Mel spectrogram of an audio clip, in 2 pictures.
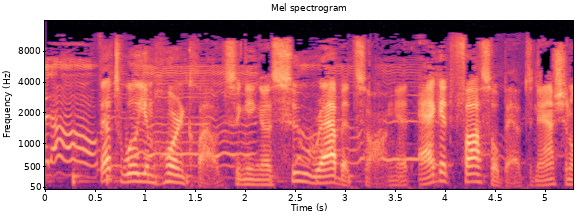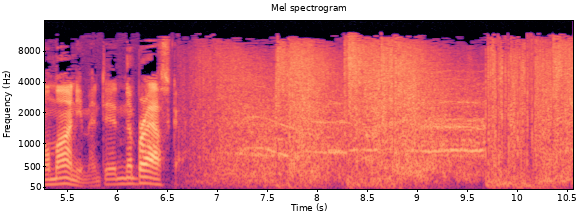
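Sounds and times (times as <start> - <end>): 
speech: 0.6 - 6.9
gunfire at a Civil War battle reenactment at Manassas battlefield in Virginia: 6.8 - 10.5.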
